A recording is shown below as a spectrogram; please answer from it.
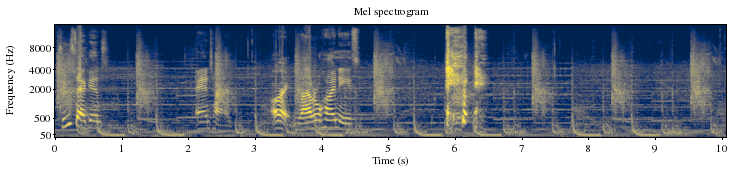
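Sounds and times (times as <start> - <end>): workout music with steady beat: 0.0 - 10.0
person coughing: 5.9 - 6.6.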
